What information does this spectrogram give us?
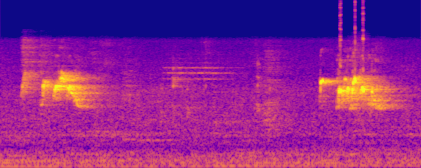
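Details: Red-whiskered bulbul song: two quick, lively, slurred whistled phrases, one near the start and one about four seconds later, separated by near silence.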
